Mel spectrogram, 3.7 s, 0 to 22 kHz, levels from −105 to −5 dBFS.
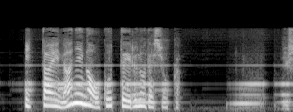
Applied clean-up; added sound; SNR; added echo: neural mask model RNNoise.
